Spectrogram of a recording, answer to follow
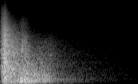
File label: fire; smite; scylla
